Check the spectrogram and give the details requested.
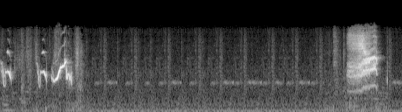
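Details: Oriole recording used as a bird lure: a fluid, looping whistled phrase, then about five seconds later a harsh, nasal, drawn-out squawk, over a faint steady tone.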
